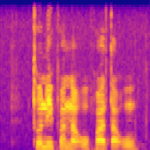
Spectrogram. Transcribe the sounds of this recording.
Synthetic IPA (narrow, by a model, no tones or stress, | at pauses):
tʰonipanaʔuɸata̰ʔʊ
